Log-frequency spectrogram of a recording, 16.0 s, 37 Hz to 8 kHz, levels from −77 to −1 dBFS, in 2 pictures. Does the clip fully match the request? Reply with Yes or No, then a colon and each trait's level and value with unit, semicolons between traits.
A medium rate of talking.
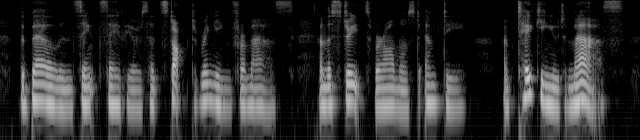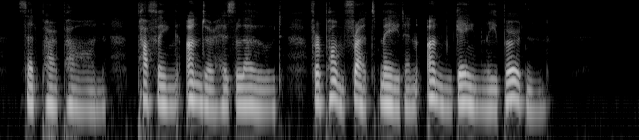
No: slow, 130 wpm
